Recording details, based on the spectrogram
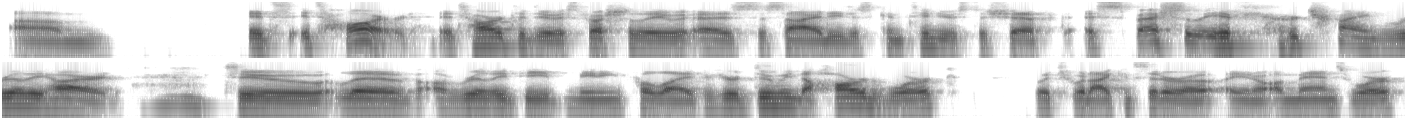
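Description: A man with a deep voice hosting a podcast, speaking earnestly and haltingly, often restarting his sentences. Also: darkish tone, highs cut off. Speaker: podcast host. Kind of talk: reflective podcast talk.

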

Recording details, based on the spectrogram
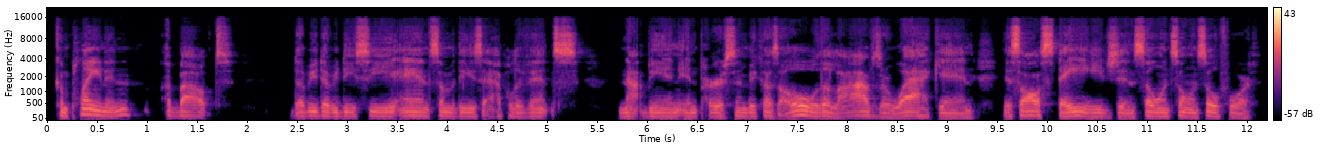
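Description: Low, slightly husky American man. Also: steady tone, slow, no room sound, studio quality. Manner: informal, slangy. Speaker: podcast co-host. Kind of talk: casual chat.

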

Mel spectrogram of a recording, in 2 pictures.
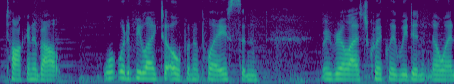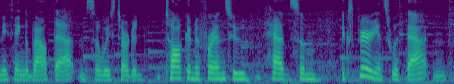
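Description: Woman, lowish voice, chatty storyteller, from the Midwest, faint music behind. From Midwestern United States. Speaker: bar co-owner and musician. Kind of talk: casual interview answers.

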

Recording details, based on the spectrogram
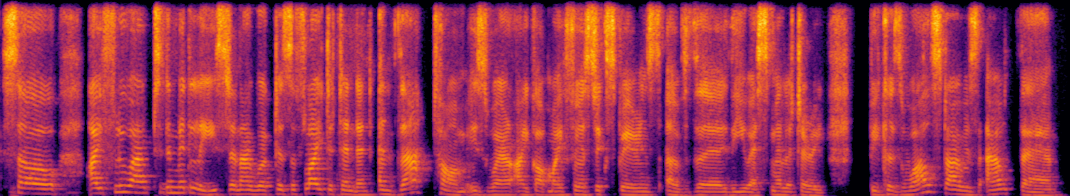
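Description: A woman's voice: deep voice, moderate pace, fairly bright tone. A middle-aged woman, chatting candidly and informally as a guest in an interview, telling personal stories. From Scotland. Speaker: podcast guest, military spouse and business owner.

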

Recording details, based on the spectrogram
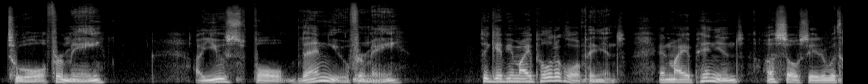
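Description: A hoarse middle-aged man hosting an opinion podcast, getting over a cold, talking earnestly and emphatically and often restating his points. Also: deep voice, a little mellow, no room sound. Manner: earnest, emphatic, repeats and rephrases himself. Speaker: podcast host.

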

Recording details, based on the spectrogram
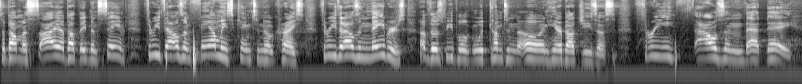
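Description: A man with a squeaky voice preaching a sermon, hammering points through repetition and dropping to soft, hushed lines. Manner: emphatic repetition, drops to soft near-whispers. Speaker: pastor. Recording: long reverb of a large hall.

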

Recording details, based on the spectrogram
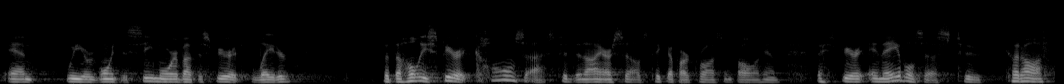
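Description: A man's voice: mid-range voice, vocal fry, slightly rough. Preaching man in a muffled echoing hall. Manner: conversational preaching with rhetorical questions. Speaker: pastor. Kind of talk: sermon.

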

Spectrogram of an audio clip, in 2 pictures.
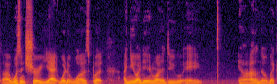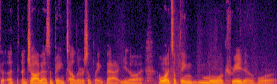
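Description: A man's voice: lowish voice, vocal fry, a little mellow. A man hosting a podcast, telling a personal story in casual chat and restarting his sentences often.

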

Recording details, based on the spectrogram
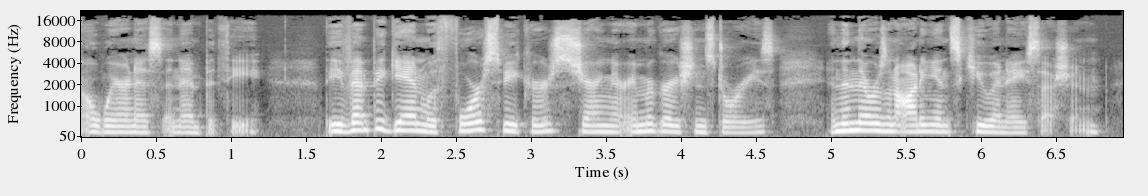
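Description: A woman hosting a podcast, reading a calm, scripted introduction. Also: medium pitch. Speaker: podcast host.

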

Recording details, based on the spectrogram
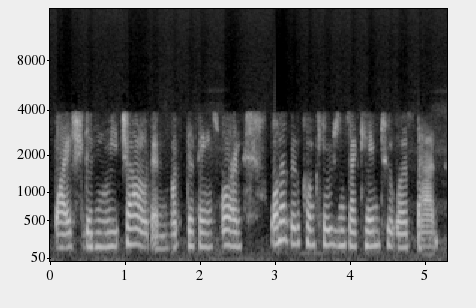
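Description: A woman from Greece, a filmmaker guest speaking thoughtfully and softly about her work. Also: on the low side, no room sound. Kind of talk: reflective interview talk. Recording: tinny phone line, dry.

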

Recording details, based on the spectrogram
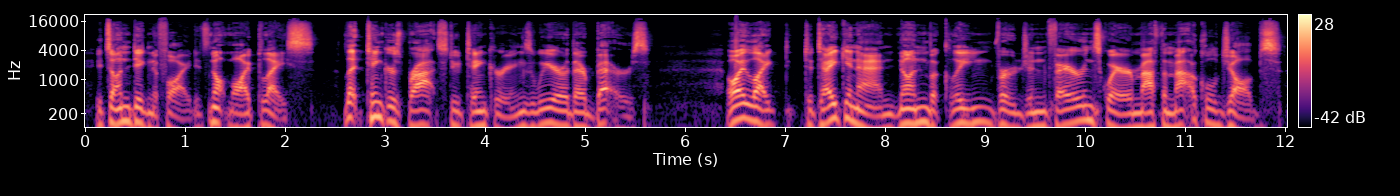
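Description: A man's voice: fairly low pitch, expressive, a little slow, no room sound. A man voicing a fussy, grumbling older ship's carpenter who mutters complaints to himself in an audiobook story.

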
